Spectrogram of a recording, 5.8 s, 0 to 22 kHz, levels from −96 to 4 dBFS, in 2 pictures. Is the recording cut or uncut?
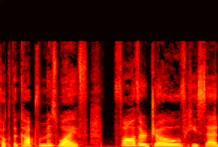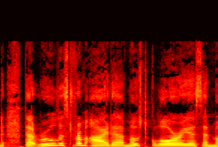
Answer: cut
